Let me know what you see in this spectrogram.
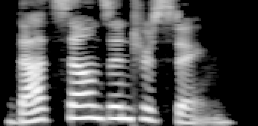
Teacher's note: Notice the rising tone. It shows enthusiasm.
